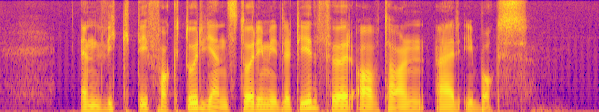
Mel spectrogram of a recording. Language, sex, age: Norwegian, male, 26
